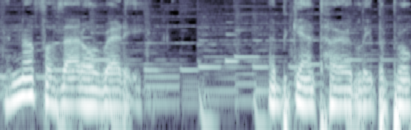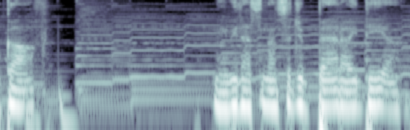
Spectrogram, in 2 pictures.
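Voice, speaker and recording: A man's voice: lowish voice, steady tone, unhurried, pauses often. A man reading a visual novel's first-person story aloud as the narrator of a playthrough. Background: music.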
